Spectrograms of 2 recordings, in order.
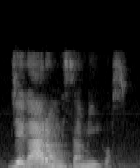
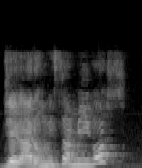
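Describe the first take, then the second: First: "llegaron mis amigos" stated lower, llegaron prominent, falling to the end; statement: "llegaron mis amigos" with a falling close; falling statement tune. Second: "llegaron mis amigos" asked with amigos rising at the end; question: "llegaron mis amigos" ending on a rise; rising question tune. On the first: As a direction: state it flatly, letting it fall. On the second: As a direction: ask it, lifting amigos at the close. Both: Shown as a demonstration.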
